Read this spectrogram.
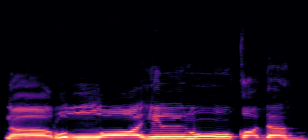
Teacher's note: گول تا کو ساکن کرتے ہیں، اور گول تا کو ہا سے بدل دیں گے · جی ہاں، اور یہاں پر بھی اس آیت میں بھی ایسا ہی ہے کہ جب وف کرتے ہیں یہاں پر گول تا کو ہا سے بدلیں گے، مگر اس آیت میں آپ دیکھیے کہ نار اللہ، اللہ کے نام سے پہلے پیش آنے کی وجہ سے یہ پر ہوتا ہے، اس کو موٹا پڑھیں گے، اور قاف کی ادائیگی بھی موٹی رکھنی ہے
